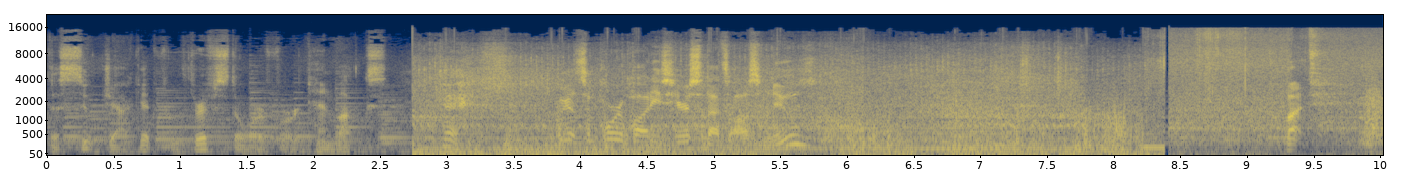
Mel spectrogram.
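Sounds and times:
wind buffeting microphone: 0:02.8 - 0:08.4.

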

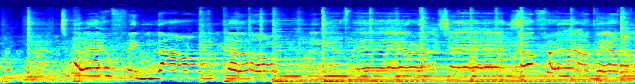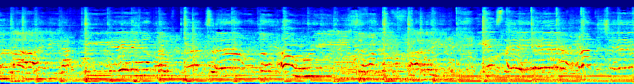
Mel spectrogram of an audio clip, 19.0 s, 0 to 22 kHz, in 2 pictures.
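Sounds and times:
woman singing: 0:00.8 - 0:19.0.

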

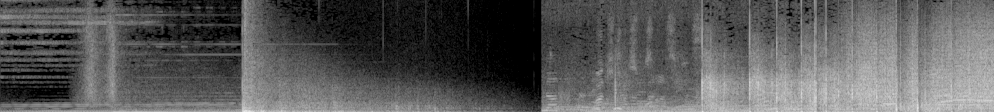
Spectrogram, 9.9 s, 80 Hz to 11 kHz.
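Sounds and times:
deep rumbling boom: 0:01.2 - 0:05.3.

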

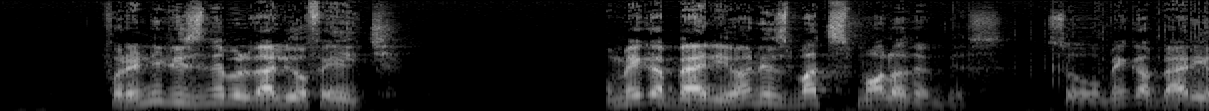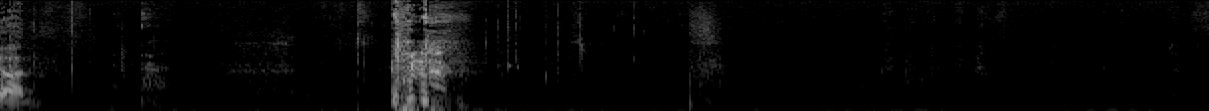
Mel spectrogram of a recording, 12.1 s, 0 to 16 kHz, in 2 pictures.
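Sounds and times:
man coughing: 0:08.0 - 0:08.5.

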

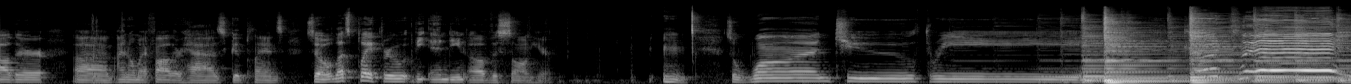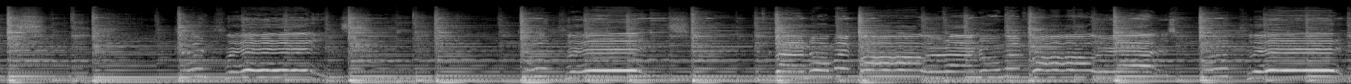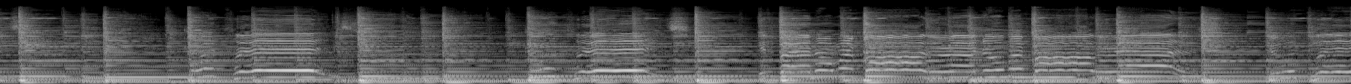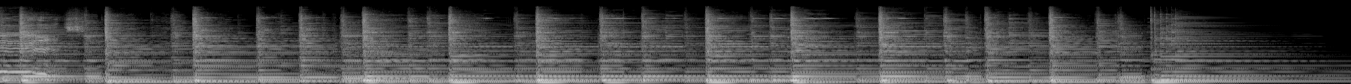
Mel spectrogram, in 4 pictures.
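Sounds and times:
man singing: 0:07.3 - 0:17.5, 0:18.5 - 0:27.6, 0:28.7 - 0:41.8
acoustic guitar strumming: 0:09.8 - 0:54.0.

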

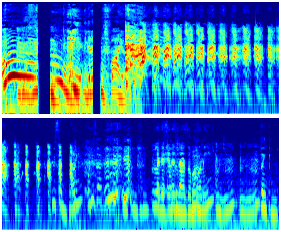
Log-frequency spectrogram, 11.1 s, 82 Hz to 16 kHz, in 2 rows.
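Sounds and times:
women laughing: 0:02.5 - 0:07.0.

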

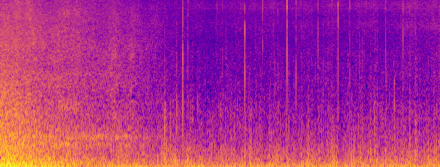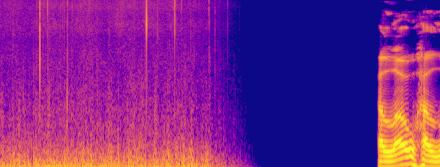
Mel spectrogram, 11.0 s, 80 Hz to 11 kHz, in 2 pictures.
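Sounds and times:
flames low rumble: 0:00.0 - 0:08.7
sharp fire crackles: 0:00.0 - 0:08.7.

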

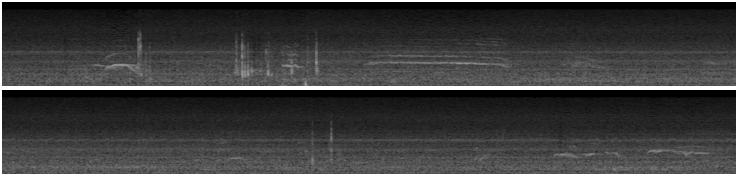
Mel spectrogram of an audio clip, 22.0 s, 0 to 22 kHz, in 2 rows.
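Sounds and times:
sharp clicks: 0:03.5 - 0:04.8.

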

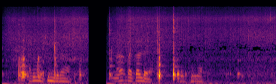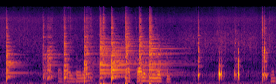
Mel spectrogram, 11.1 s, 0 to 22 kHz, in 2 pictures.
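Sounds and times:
onions sizzling: 0:00.0 - 0:11.0
metal spatula scraping pot: 0:00.3 - 0:02.4, 0:05.6 - 0:11.0
sharp ringing metal strikes: 0:05.7 - 0:09.5.

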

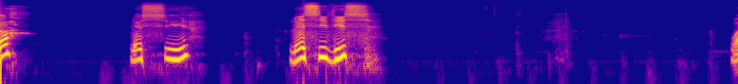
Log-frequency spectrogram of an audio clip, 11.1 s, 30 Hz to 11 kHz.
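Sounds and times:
faint clicks: 0:07.2 - 0:08.6.

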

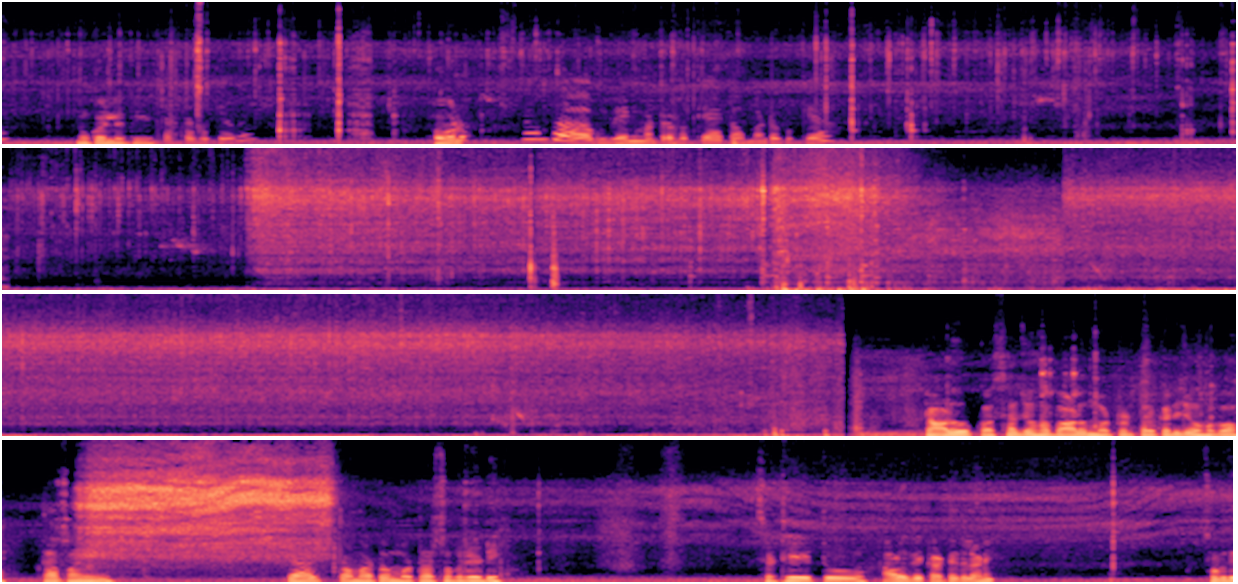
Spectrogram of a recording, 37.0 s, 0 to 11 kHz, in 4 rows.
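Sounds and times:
food sizzling in hot oil: 0:00.0 - 0:24.9, 0:28.2 - 0:37.0.

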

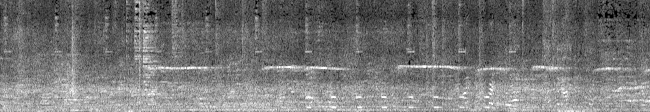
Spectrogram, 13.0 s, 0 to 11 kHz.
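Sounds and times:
electronic beeping: 0:05.2 - 0:11.2
high tyre squeal: 0:07.9 - 0:09.1.

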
